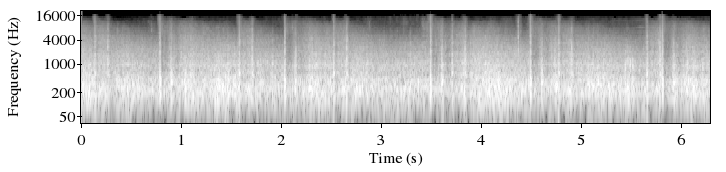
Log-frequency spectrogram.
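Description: Firework bursts crackle overhead.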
